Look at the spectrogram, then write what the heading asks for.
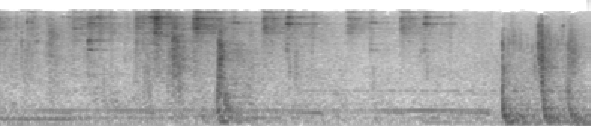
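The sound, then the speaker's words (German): Keys unlock the staff room door at a school: a metallic click, then a louder clack and rattle of the lock turning, over a steady low background hum. No one speaks. “Okay, dann muss es jetzt sein. Sie schließt die Tür auf.”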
